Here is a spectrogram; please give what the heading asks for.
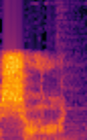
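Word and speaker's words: Seam: don't have anything back under the name see pronounced Shawn and this is my little shy sheep sheep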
